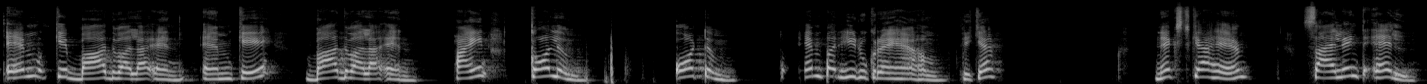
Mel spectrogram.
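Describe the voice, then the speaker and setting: High-voiced Indian woman teaching pronunciation. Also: lively intonation, slow pace, long pauses. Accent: Indian English. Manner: questions and repeats for learners, mixes Hindi and English. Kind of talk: online classroom lesson.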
